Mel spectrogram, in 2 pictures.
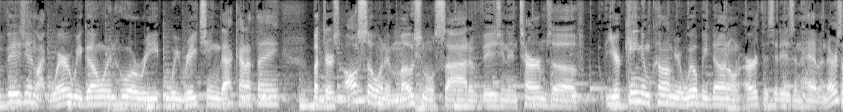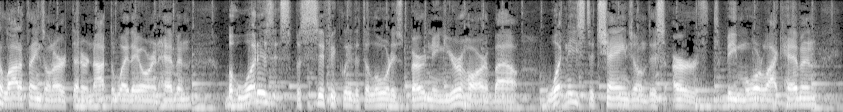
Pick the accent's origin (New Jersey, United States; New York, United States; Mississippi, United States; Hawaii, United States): Mississippi, United States; Sladen; now in Memphis, United States; I grew up in Sladen, Mississippi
